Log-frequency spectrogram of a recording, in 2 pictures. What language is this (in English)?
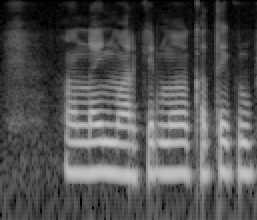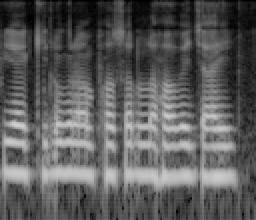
Chhattisgarhi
